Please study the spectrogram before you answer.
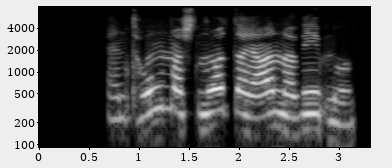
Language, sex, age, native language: Icelandic, female, 9, Icelandic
